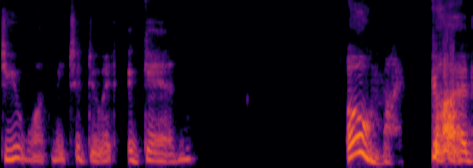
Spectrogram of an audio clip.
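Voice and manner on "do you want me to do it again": hushed, firm, pointed delivery. Retelling a confrontation on a bus with an angry passenger: quietly but firmly, retelling. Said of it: "said very quietly but firmly".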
